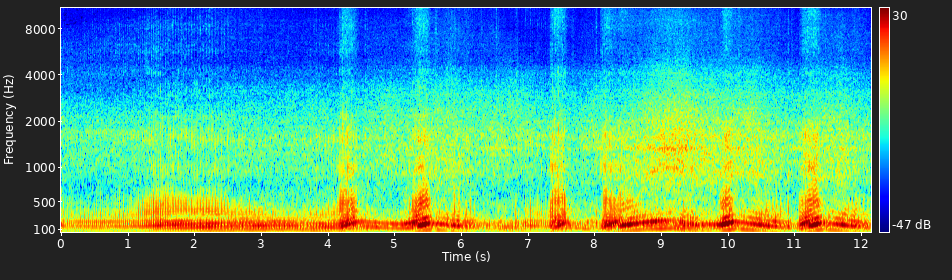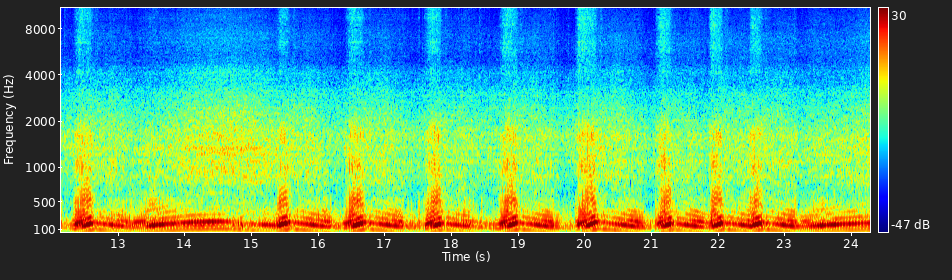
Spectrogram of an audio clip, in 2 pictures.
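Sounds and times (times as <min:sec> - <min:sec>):
BMW 2000 CS exhaust: 0:00.0 - 0:24.2.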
